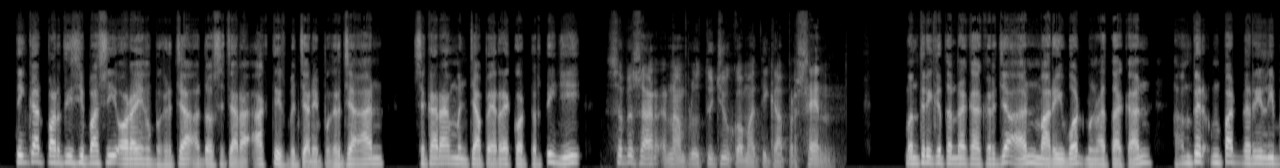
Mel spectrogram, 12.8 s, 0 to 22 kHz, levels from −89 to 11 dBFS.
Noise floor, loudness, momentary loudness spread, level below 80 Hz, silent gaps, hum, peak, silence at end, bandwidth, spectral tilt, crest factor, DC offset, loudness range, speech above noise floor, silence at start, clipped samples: -69 dBFS; -18 LUFS; 11 LU; -52 dBFS; none; none; 0 dBFS; 0 s; 16 kHz; -6.5 dB/octave; 18 dB; under 0.1%; 6 LU; 52 dB; 0.15 s; under 0.1%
